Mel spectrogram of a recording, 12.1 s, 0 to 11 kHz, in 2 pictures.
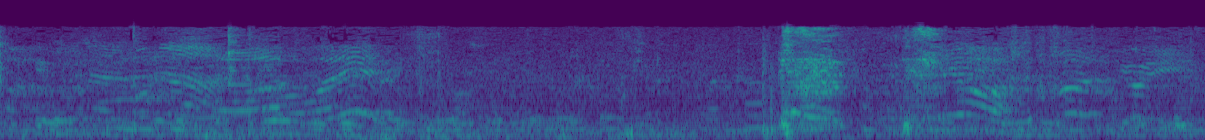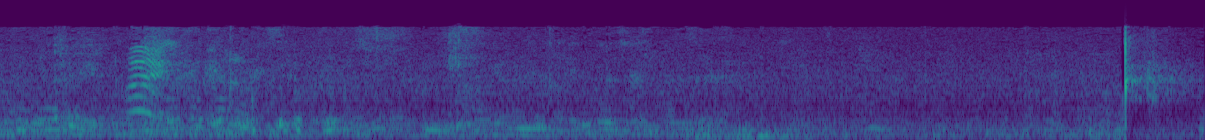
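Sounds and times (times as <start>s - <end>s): people's voices: 0.0s - 11.4s.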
